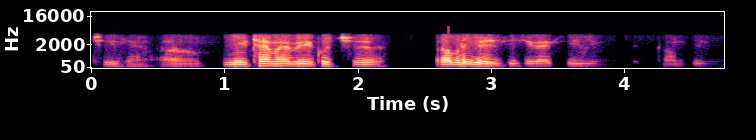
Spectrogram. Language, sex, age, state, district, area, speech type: Hindi, male, 60+, Madhya Pradesh, Bhopal, urban, conversation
